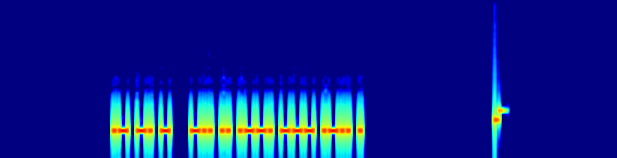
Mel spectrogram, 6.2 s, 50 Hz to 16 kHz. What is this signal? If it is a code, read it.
Morse code, heard as a keyed tone, about 40 wpm, 700 Hz. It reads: ANT DIPOLE
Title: Common QSO Phrases 40wpm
